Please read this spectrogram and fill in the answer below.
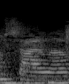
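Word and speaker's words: Shylah: I'm Shyla. Follow me on Instagram at SoShyla. – Sheesh. Spell it for him, though. – S-O-S-H-Y-L-A-H.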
